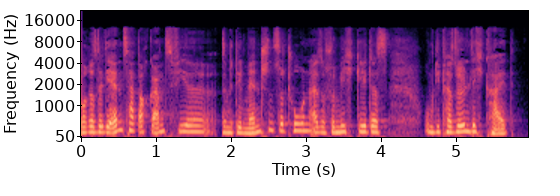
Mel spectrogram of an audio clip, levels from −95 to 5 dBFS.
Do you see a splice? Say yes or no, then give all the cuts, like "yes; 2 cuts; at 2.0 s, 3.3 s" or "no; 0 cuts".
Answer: yes; 1 cut; at 1.9 s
